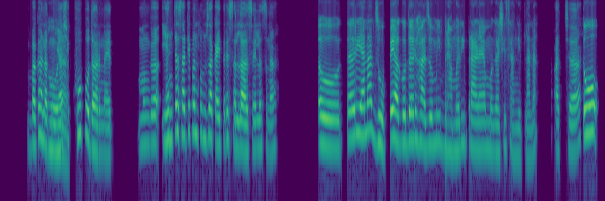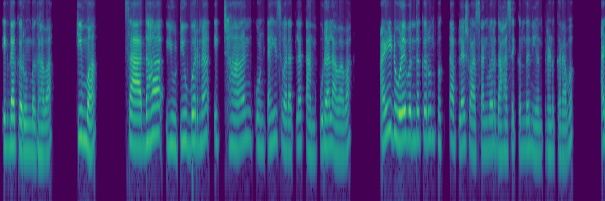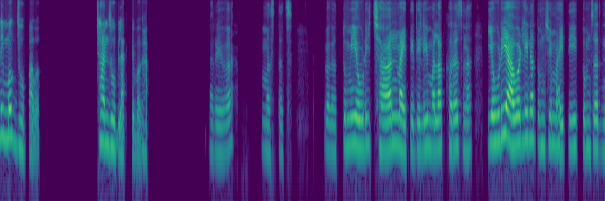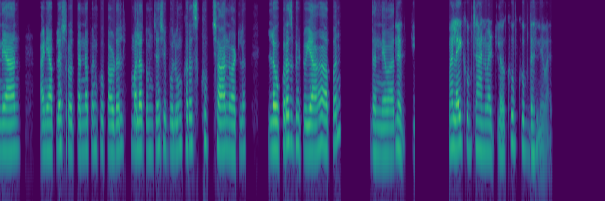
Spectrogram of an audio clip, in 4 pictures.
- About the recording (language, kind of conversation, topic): Marathi, podcast, तणावाच्या वेळी श्वासोच्छ्वासाची कोणती तंत्रे तुम्ही वापरता?
- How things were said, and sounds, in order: other background noise; tapping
